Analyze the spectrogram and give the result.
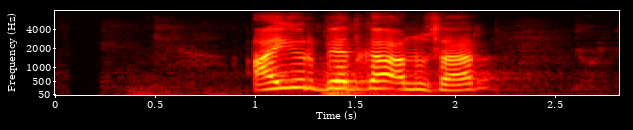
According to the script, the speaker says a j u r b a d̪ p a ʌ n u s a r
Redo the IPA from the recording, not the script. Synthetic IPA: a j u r b e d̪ k a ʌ n u s a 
